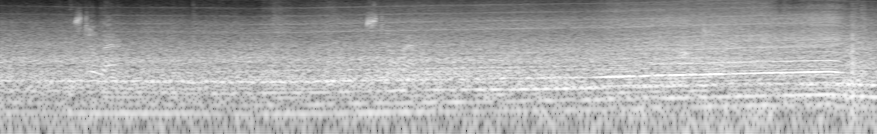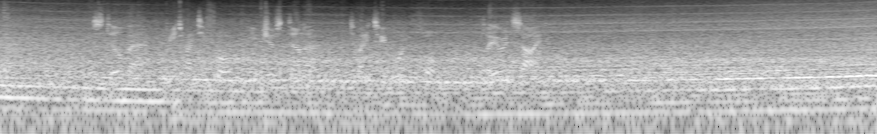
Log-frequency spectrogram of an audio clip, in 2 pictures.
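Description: A race car engine roars steadily, rising and falling in pitch as it shifts.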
